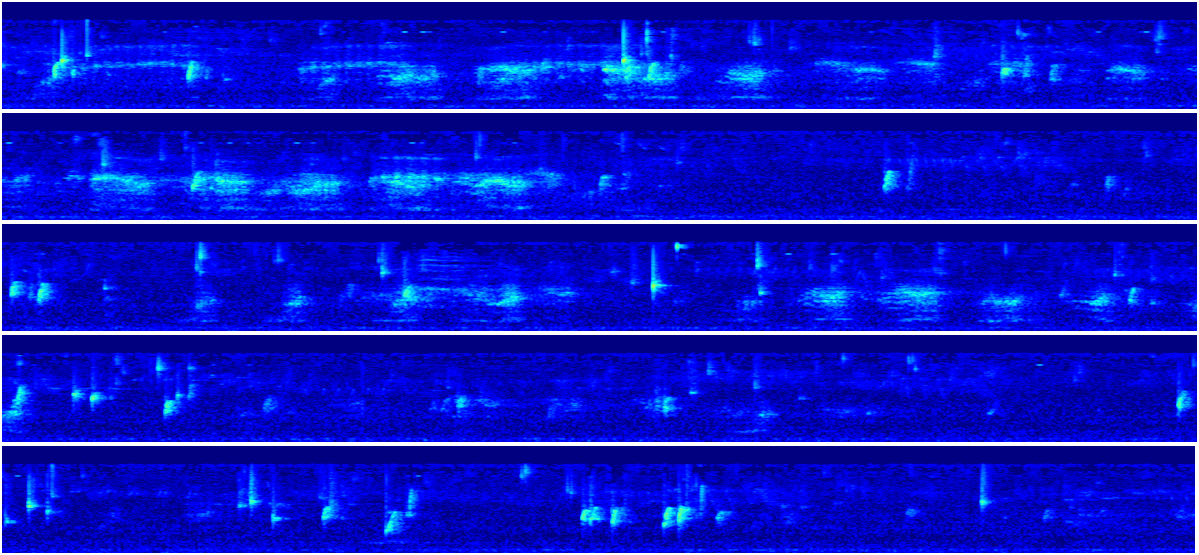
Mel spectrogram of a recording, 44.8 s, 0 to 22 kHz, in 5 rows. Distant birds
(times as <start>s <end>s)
0.0s 14.6s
